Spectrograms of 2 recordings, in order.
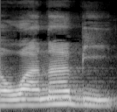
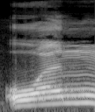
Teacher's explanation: Tahap tahan dulu suara nun yang bertasdid ini sampai 2 ketukan.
